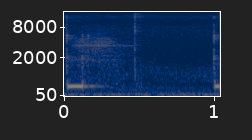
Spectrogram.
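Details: Two short, clear electronic beeps from a Corpuls patient monitor in demo mode as its scroll wheel is pressed to select a parameter such as CO2, with quiet room noise between.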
